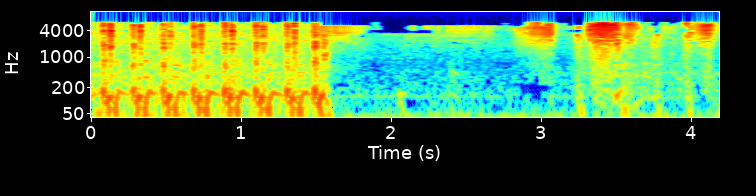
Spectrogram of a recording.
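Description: A tractor engine chugs loudly in quick, regular pulses for a second and a half, then drops to a softer, steady low rumble as it keeps running.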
